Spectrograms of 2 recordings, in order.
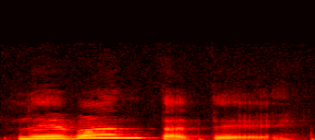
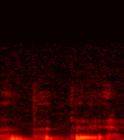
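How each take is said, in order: First: "levántate" slow, high stress on "ván"; stressed command demo. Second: Very quiet, quick "levántate"; soft repeat. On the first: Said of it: "hear the stress of the voice". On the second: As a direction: say "levántate" under your breath. Softer repeat of the modelled command. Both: Shown as a demonstration.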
